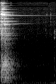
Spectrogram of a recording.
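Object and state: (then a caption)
Metal spoons clinked together. Two metal spoons, turned toward each other, are tapped together once for a homemade instrument. The result is a single bright clink with a thin high ring that fades within a fraction of a second.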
